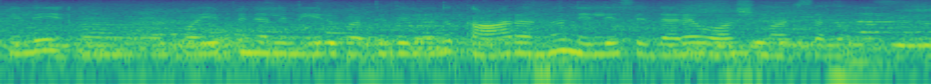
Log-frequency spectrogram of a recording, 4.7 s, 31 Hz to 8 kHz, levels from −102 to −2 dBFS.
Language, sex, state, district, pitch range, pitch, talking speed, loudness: Kannada, female, Karnataka, Dakshina Kannada, 225-240 Hz, 230 Hz, 140 wpm, -20 LUFS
